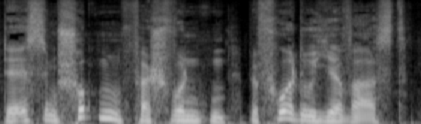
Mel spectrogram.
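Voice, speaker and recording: A man's voice: medium pitch, very animated, normal speed, no room sound, clean studio sound, voice pushed up, lightly acted. A man voicing a whiny, pompous young animal boy in a children's story. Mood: eager. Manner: pompous, sulky, loud.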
